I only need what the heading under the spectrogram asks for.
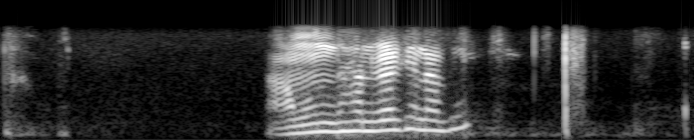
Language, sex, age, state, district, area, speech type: Bengali, male, 18-30, West Bengal, Birbhum, urban, conversation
